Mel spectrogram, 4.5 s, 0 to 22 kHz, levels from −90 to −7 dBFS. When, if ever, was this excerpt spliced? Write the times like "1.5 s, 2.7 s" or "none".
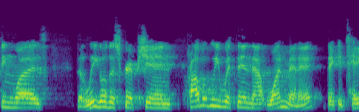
2.3 s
